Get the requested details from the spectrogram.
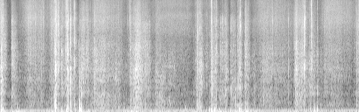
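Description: Long nails tap and scratch a long, black, hollow foam pool noodle held diagonally and then upright. Dry, crinkly scratching bursts with bright hiss rise and fall over a faint low hum. Sharper taps cluster in short flurries between quieter rubbing.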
